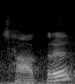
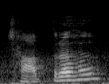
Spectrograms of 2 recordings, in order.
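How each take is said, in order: First: Said in the usual way. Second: छात्रः ending in an audible breathy h; Sanskrit visarga pronunciation. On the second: Shown as a demonstration. Teacher models Sanskrit छात्रः with its final h for students. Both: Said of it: "विसर्ग का उच्चारण हम ह के रूप में करते हैं".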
